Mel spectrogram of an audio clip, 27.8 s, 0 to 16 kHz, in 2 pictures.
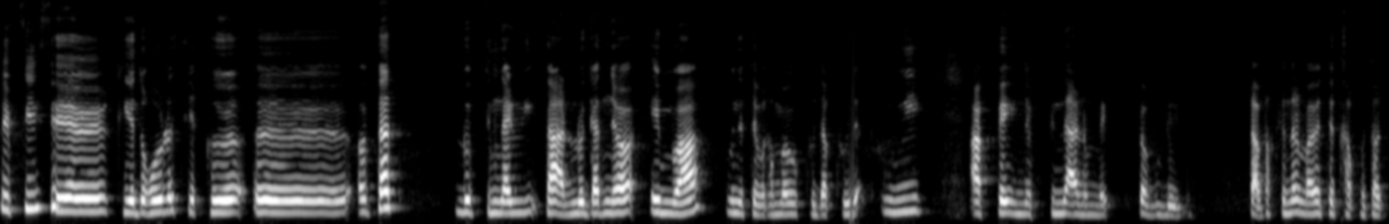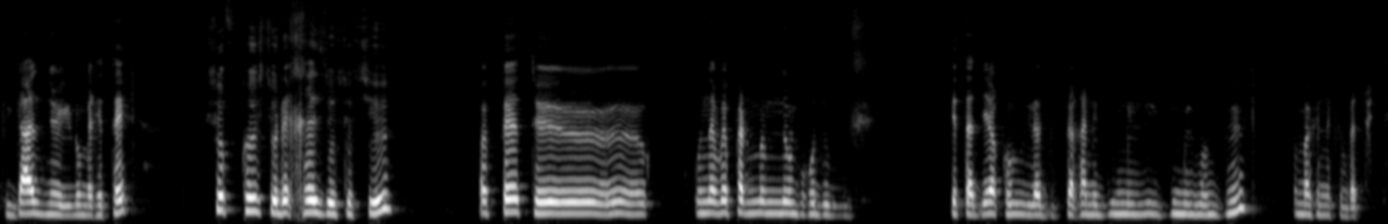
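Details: Speech of an adult woman profoundly deaf since birth, who learned to speak through thousands of hours of speech therapy and lip reading after doctors said at 9 months she would never hear or speak; deaf speech.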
